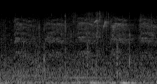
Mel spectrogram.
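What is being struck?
Nothing is struck.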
